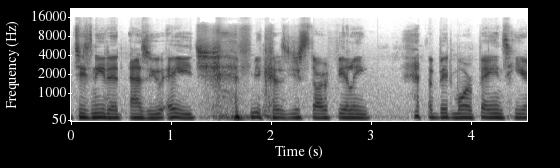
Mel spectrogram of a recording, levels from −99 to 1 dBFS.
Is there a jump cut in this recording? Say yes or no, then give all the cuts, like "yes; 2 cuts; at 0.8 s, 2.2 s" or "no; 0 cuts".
no; 0 cuts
